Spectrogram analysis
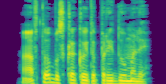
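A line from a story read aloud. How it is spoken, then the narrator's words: Grumbled. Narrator (Russian): буркнул Шамиль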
